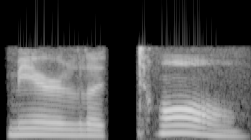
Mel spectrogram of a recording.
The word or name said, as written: mirliton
